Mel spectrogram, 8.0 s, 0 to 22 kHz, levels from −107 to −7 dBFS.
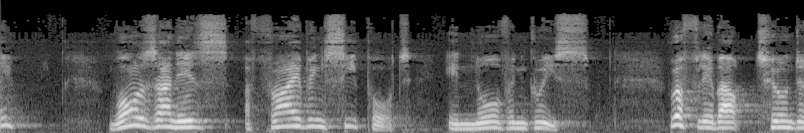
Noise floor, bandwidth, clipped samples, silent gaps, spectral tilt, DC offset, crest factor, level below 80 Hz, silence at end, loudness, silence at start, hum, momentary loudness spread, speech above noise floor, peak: -57 dBFS; 14 kHz; under 0.1%; none; -5 dB/octave; under 0.1%; 20 dB; -62 dBFS; 0 s; -26 LUFS; 0 s; none; 15 LU; 31 dB; -8 dBFS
